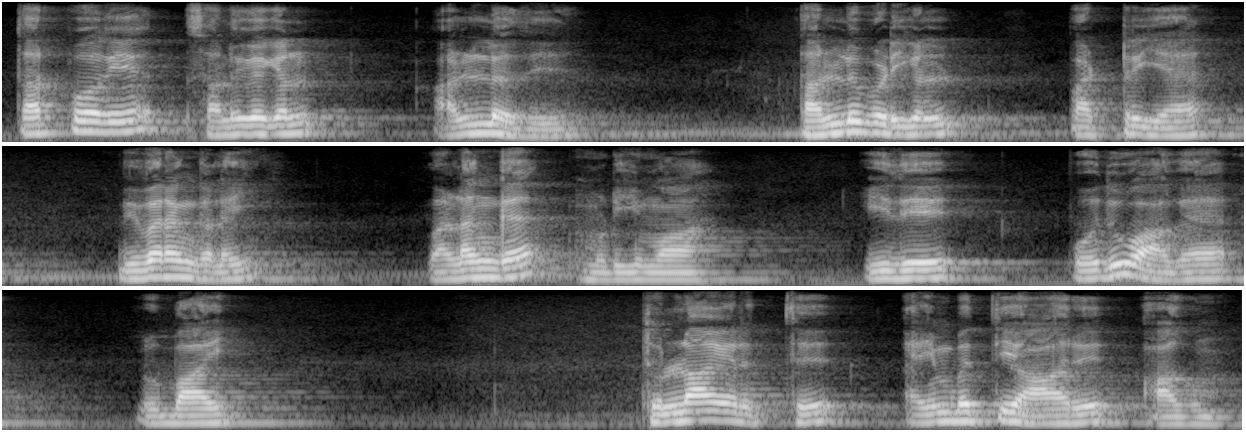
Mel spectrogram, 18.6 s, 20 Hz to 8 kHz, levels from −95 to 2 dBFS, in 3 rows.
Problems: background sounds at intervals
